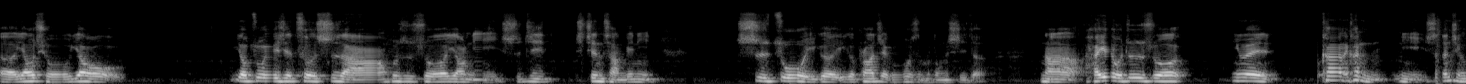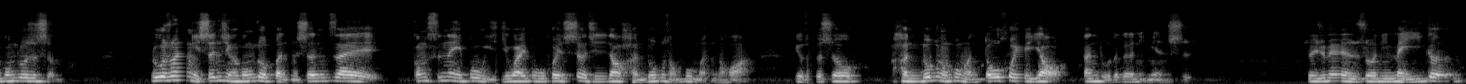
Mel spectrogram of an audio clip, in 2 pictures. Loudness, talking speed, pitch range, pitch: -22 LUFS, 250 characters per minute, 120-155 Hz, 140 Hz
